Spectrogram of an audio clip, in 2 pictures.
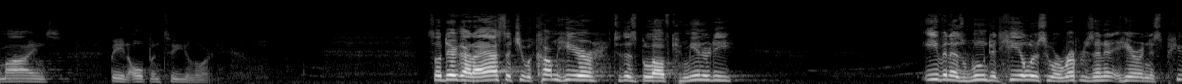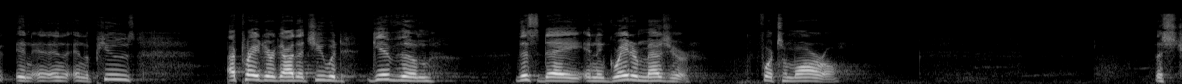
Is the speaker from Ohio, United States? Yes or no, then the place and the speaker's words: no; Philadelphia, Pennsylvania, United States; when I was growing up in North Philly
